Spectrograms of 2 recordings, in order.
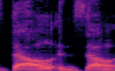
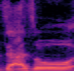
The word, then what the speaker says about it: Dalzell: Yes, but like my last name is literally two syllables, Dal and Zell, and I get like Dazzle, and I'm like, what?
